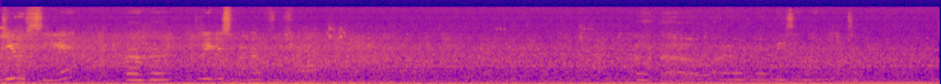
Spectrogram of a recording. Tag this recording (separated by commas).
Speech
